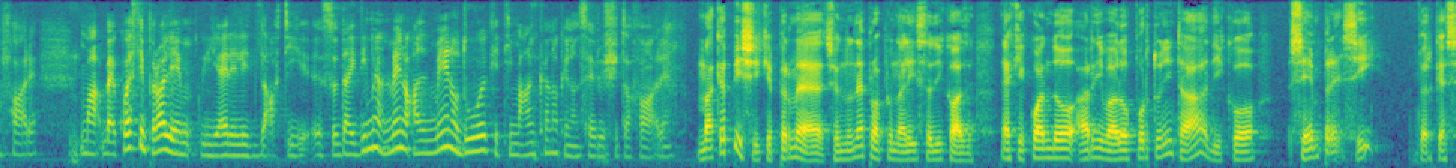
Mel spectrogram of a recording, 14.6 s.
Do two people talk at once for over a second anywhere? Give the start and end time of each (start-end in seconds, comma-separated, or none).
none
